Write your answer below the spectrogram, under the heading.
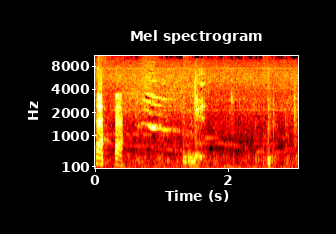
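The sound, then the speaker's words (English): Pet cat meowing in a few short, harmonic meows spaced irregularly over a low, steady background. “That's my kitty cat. She's very confused.”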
